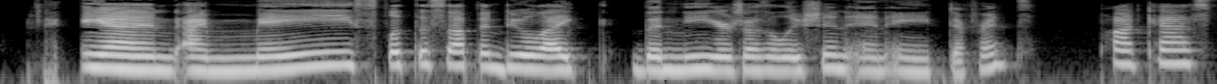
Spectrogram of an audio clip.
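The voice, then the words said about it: Sick-sounding voice. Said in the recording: “as you can tell, I sound sick.”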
